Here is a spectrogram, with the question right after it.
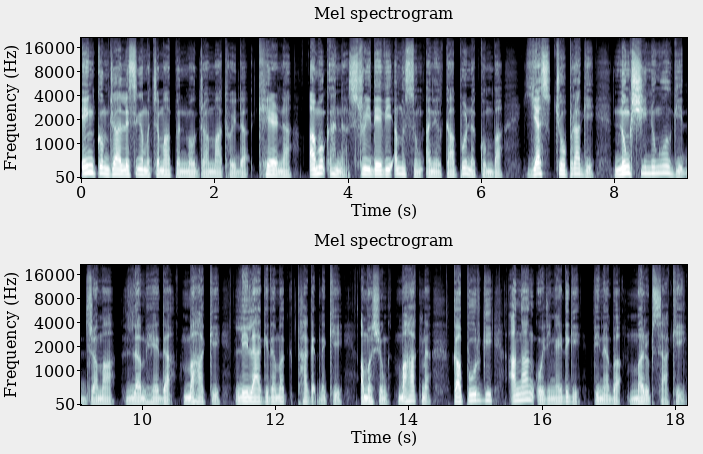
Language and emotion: Manipuri, neutral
